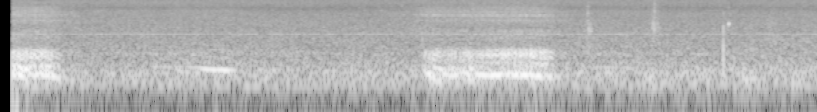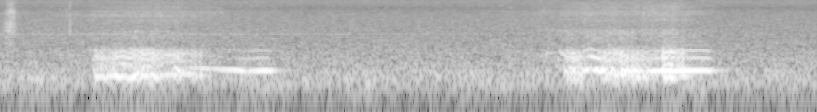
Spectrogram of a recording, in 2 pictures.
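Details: Snoring from sleeping Pixiebob cats: soft rhythmic snores, each under a second, roughly every two seconds, with a faint whistling tone on some breaths.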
